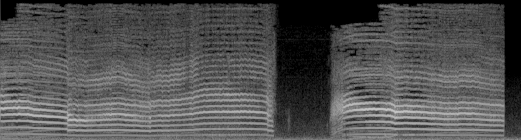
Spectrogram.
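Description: A cat lets out two long, drawn-out meows, loud and close, with a short pause between them and a wavering pitch that bends at the end of each call.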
